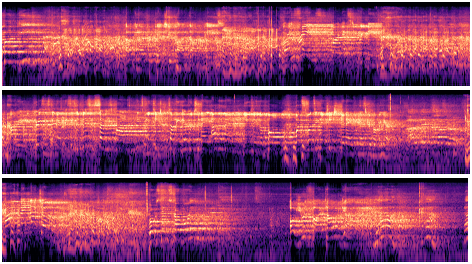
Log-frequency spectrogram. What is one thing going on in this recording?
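A man speaks with animation through a loudspeaker in a large echoing hall.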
